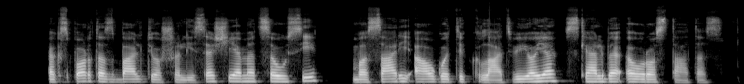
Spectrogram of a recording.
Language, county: Lithuanian, Marijampolė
